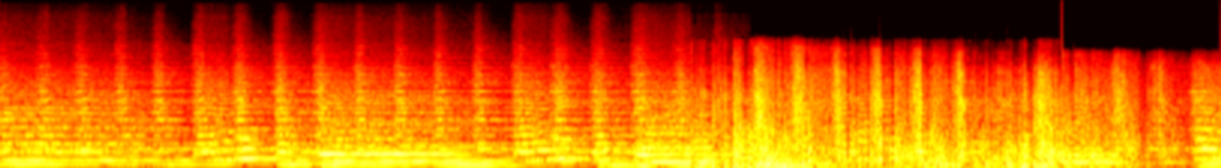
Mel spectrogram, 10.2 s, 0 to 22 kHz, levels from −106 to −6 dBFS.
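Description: From 5.76 s to the end, the sound turns rough and muffled, losing everything above 6 kHz: a call bitrate drop, consistent with the encoder falling to about 6 kbps.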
